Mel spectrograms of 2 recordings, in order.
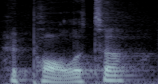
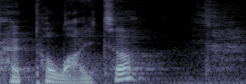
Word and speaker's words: Hippolyta: Athenian aristocrats, Theseus and Hippolyta, or Hippolyta. Doesn't matter how you pronounce her name, because depending on the poetry it can be pronounced differently at different points in the play.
